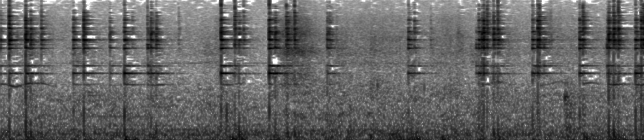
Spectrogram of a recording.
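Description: Long nails tap the glass shoulder of a full, upright glass bottle of cider vinegar in quick bursts of taps. Each tap is a bright, high clink that fades almost at once, with brief pauses between the clusters.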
